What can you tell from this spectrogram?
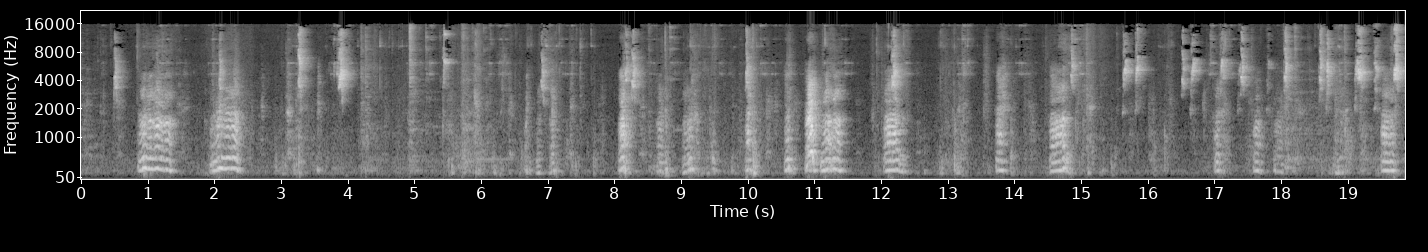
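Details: Donut, a red toy poodle, and Dino, a Maltese, play-wrestle together without biting. Dense run of high, tonal yips and whimpering squeals, irregular and overlapping, with rustling movement throughout.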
